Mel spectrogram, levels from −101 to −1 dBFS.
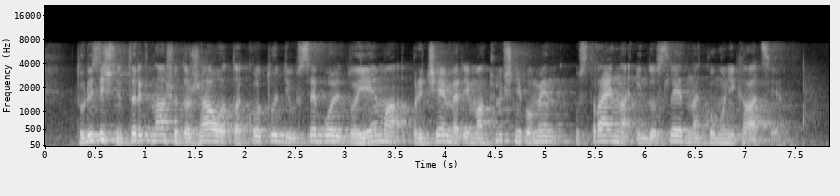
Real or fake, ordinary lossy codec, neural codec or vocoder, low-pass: real; none; none; 7.2 kHz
